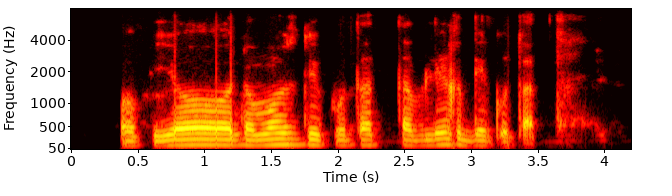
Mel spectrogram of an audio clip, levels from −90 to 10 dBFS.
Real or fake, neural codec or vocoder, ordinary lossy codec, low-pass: real; none; Opus, 32 kbps; 7.2 kHz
